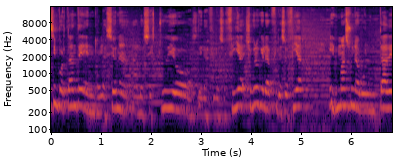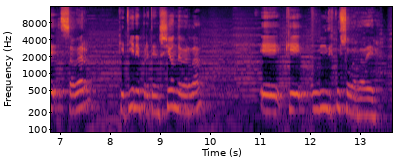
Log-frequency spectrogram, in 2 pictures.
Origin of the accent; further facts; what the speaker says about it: Uruguay; now in Mexico; yo como uruguaya, por eso me vine a vivir a México un tiempo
